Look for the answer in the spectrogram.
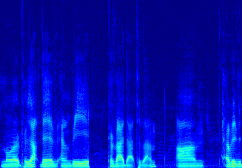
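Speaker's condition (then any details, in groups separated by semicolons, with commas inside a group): Muscular dystrophy; wheelchair user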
